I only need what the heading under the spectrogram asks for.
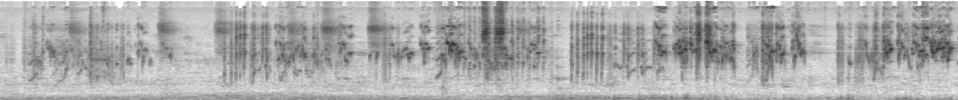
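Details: Budgerigars twittering in separate bursts of scratchy, squeaky chirps and short warbles, with quiet gaps between bursts and louder chatter toward the end.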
